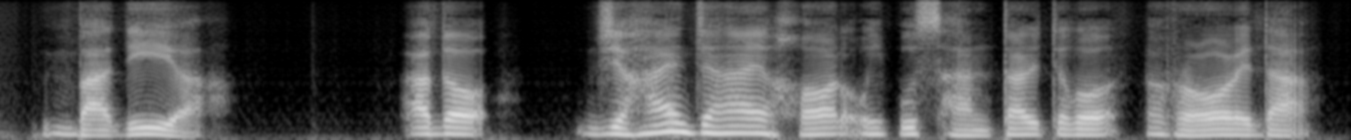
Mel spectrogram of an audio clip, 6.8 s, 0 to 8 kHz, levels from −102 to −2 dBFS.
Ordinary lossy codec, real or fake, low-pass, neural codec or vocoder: none; fake; none; codec, 16 kHz, 0.5 kbps, FunCodec, trained on Chinese and English, 25 frames a second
